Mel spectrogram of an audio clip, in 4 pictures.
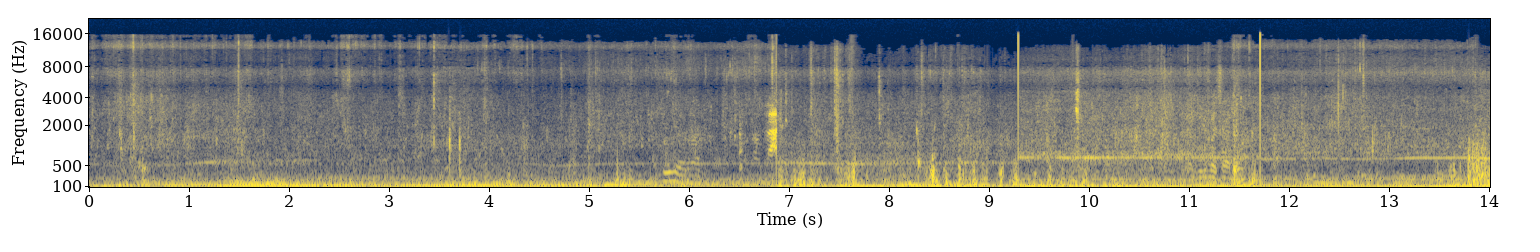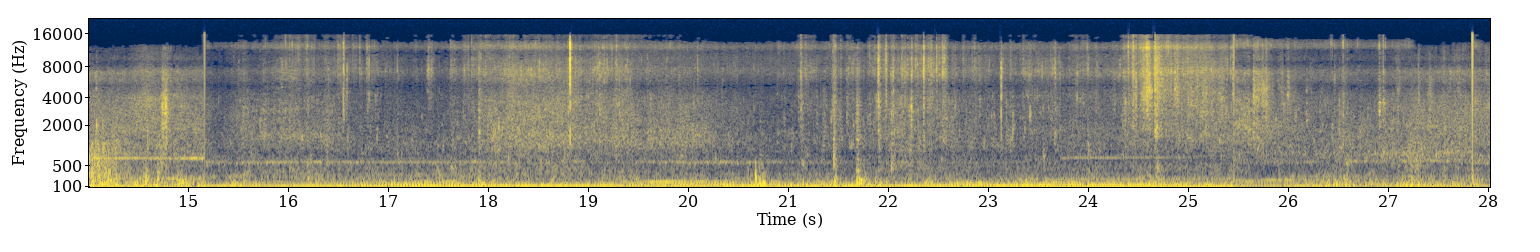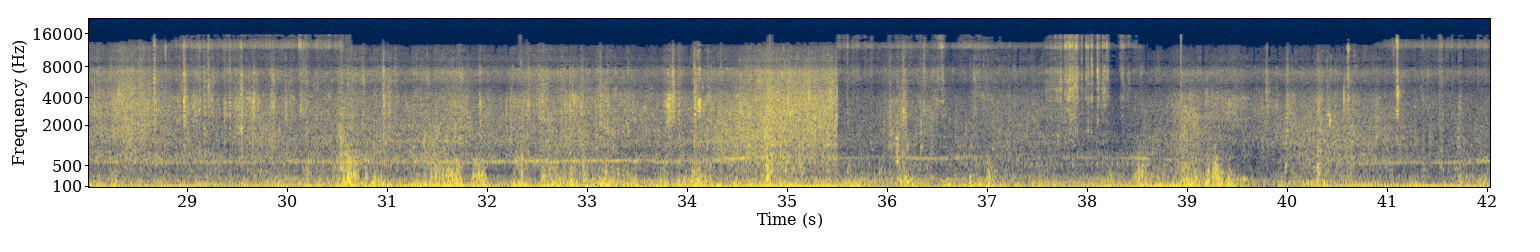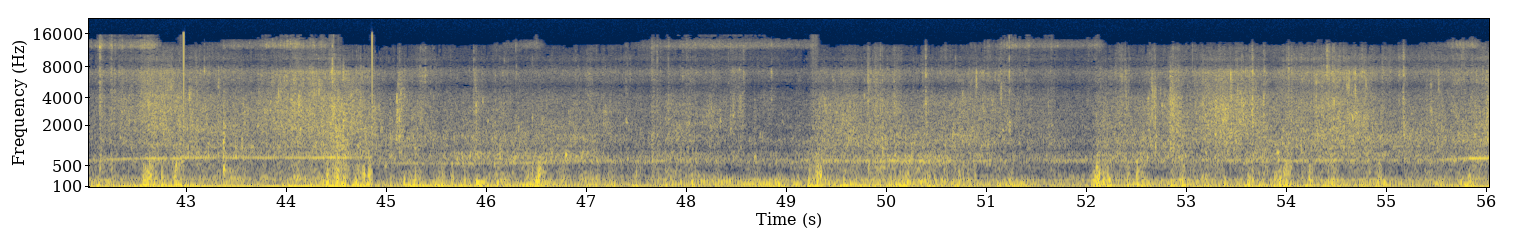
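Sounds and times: boat engine running: 0.0 - 56.0
wind buffeting microphone: 0.0 - 56.0.

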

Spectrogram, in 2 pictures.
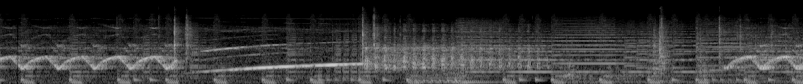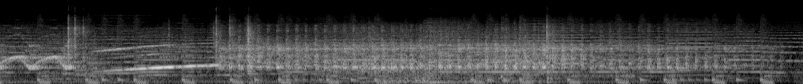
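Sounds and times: background music with a beat: 0.0 - 16.0
toy siren warbling: 0.0 - 16.0.

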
